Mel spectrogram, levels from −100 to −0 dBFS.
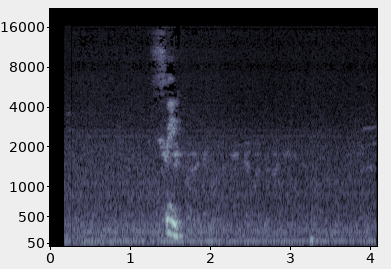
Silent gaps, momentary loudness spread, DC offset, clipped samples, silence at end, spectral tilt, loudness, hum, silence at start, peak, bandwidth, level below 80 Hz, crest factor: none; 22 LU; under 0.1%; under 0.1%; 0 s; -5 dB/octave; -37 LUFS; 60 Hz at -60 dBFS; 0.2 s; -18 dBFS; 16.5 kHz; -62 dBFS; 24 dB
